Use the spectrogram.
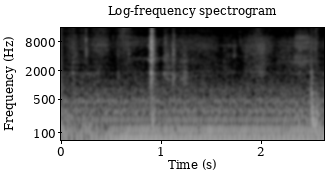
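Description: A car being parked on arriving home after a grocery trip: a steady low engine rumble at close range with a few faint clicks and movement noises.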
